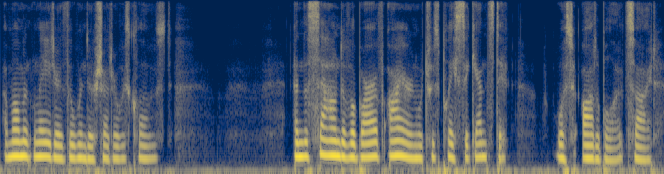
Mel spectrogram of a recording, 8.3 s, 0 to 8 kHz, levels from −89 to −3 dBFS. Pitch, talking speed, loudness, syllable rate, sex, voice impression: 190 Hz, 175 wpm, -17 LUFS, 6.1 syllables/s, female, very feminine, slightly young, slightly adult-like, very thin, very relaxed, very weak, very dark, soft, slightly muffled, very fluent, very cute, intellectual, refreshing, very sincere, very calm, very friendly, very reassuring, very unique, very elegant, very sweet, very kind, very modest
